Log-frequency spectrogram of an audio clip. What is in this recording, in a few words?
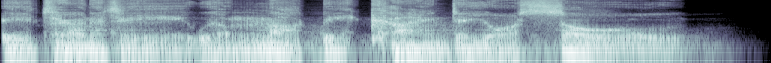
male dragon, Threaten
